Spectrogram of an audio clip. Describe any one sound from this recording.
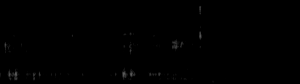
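A drink is slurped through a straw.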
